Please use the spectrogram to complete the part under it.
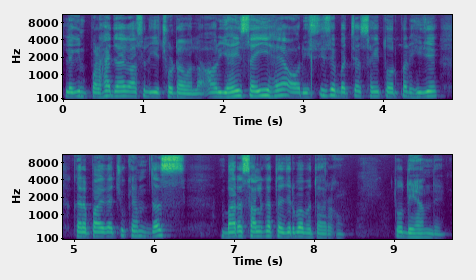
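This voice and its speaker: This is a children's Arabic-letters teacher: a man with a slightly high, dark, steady voice speaking at a moderate pace. He explains reading patiently, checks in with listeners often, and repeats points using "ठीक है ना."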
